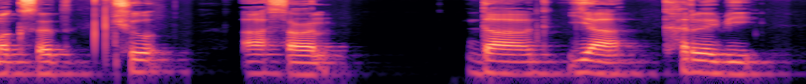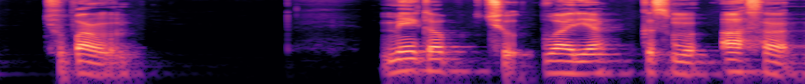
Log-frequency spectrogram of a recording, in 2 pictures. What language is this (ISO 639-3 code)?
kas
